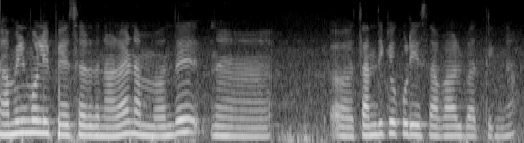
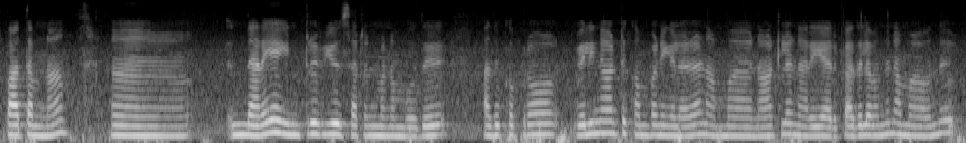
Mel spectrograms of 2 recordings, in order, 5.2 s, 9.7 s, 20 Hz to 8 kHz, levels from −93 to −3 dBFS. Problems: constant background noise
